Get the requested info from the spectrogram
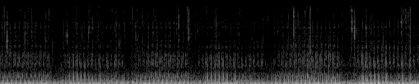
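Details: Cat purring alongside a cozy crackling fireplace, a sleep and relaxation mix: steady low rumbling purr swelling and fading with each breath about every second, sharp fire crackles and pops scattered on top.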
